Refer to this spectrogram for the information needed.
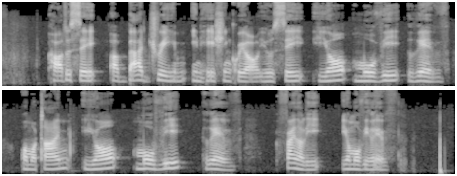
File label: A bad dream in Haitian Creole How to pronounce Yon move rev in Haitian Creole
